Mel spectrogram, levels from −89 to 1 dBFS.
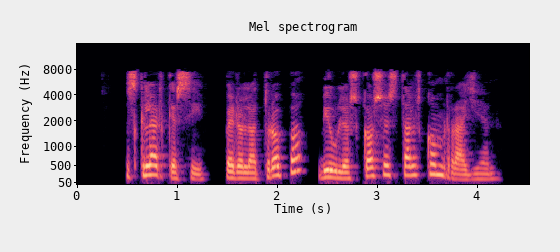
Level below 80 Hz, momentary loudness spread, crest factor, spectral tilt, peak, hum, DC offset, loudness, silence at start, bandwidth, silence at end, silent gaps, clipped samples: -60 dBFS; 9 LU; 16 dB; -4 dB/octave; 0 dBFS; none; under 0.1%; -17 LUFS; 0.5 s; 8.2 kHz; 0.35 s; 1.33-1.47 s, 2.33-2.40 s; under 0.1%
